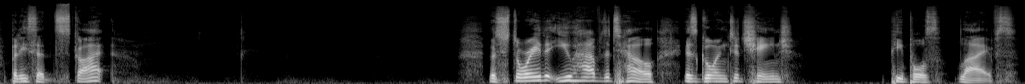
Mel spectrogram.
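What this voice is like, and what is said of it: Emotional, voice choking up. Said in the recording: “I'm going to start to get emotional right now.”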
